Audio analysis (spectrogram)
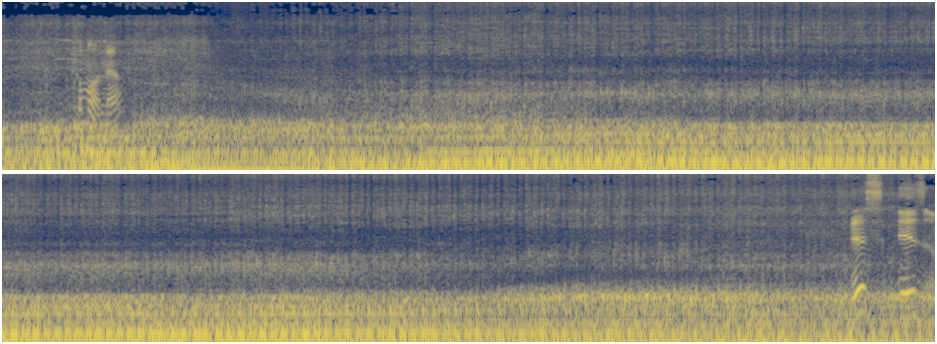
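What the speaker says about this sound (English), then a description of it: "This is very loud, a lot louder than the stock exhaust manifolds for sure." A Ford Mustang GT fitted with long tube headers and an H-pipe exhaust rumbles loudly and steadily at idle, a deep, close, continuous engine drone.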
